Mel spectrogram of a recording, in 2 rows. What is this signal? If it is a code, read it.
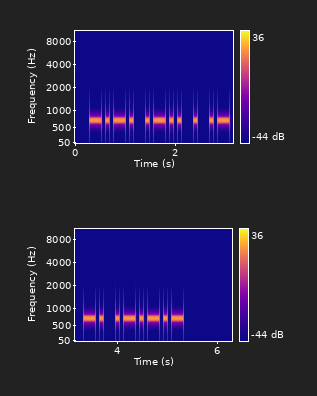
Morse code, heard as a keyed tone, about 15 wpm, 700 Hz. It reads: CLEAN.
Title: Sentences from Top 1100 Words 15wpm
